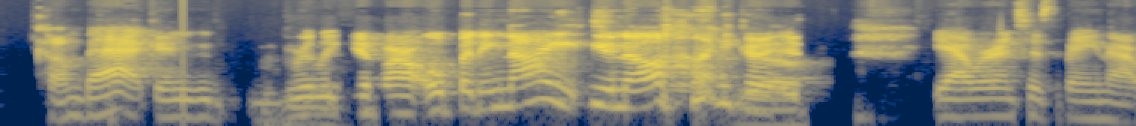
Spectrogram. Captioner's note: laughs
